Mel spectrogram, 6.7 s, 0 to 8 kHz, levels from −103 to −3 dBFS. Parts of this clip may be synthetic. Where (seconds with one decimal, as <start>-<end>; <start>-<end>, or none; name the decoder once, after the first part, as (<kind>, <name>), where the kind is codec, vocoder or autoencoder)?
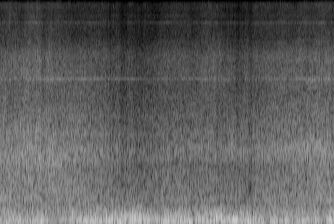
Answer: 0.0-1.1 (codec, HILCodec); 4.0-5.0; 6.1-6.7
